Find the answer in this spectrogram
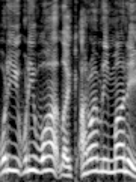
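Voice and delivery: shrill, high-pitched yelling. Retelling running away from a man, imitating yelling while running. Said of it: "I'm yelling behind me".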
